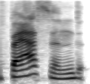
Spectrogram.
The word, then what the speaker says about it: fastened: pronounce fastened yeah so fastened obviously the t is silent like listen fasten the t is silent uh but the ending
